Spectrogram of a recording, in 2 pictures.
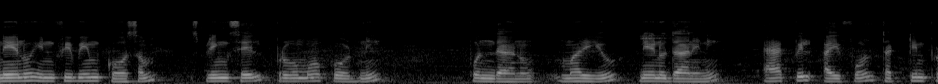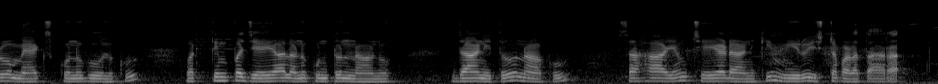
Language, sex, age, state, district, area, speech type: Telugu, male, 18-30, Andhra Pradesh, Bapatla, urban, read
